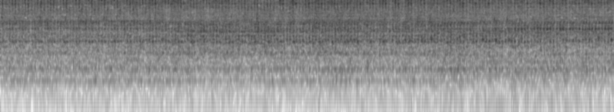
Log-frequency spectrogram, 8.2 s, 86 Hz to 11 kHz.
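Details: Seat Leon 3 (5F) TSI 140 petrol at idle: fast, fairly even ticking about three per second over a hissy, bright background; unexplained noise, cause not confirmed.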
